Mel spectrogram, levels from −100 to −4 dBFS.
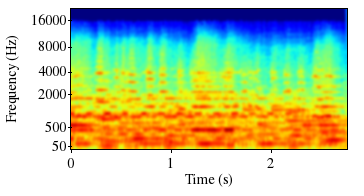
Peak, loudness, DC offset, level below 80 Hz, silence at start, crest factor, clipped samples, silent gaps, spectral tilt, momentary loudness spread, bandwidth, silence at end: -2 dBFS; -12 LUFS; under 0.1%; -30 dBFS; 0 s; 10 dB; under 0.1%; none; -5.5 dB/octave; 4 LU; 12 kHz; 0 s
